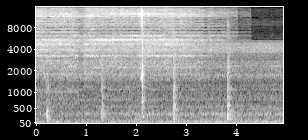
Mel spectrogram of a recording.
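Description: Train wheels click over rail joints at a steady pace.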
